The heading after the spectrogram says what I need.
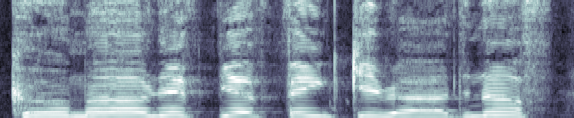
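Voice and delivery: high, loud taunting chirp; cocky bird voice. Acted. Rival bird daring another to fight, high loud taunt. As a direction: squawk a challenge like a tough little bird. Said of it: "can be translated to".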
